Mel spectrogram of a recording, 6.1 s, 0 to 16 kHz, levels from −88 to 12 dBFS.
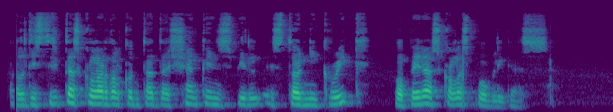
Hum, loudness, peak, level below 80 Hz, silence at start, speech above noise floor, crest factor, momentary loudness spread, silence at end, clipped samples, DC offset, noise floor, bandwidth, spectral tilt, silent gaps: none; -30 LUFS; -12 dBFS; -82 dBFS; 0.1 s; 44 dB; 18 dB; 12 LU; 0.65 s; under 0.1%; under 0.1%; -73 dBFS; 11.5 kHz; -4 dB/octave; none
